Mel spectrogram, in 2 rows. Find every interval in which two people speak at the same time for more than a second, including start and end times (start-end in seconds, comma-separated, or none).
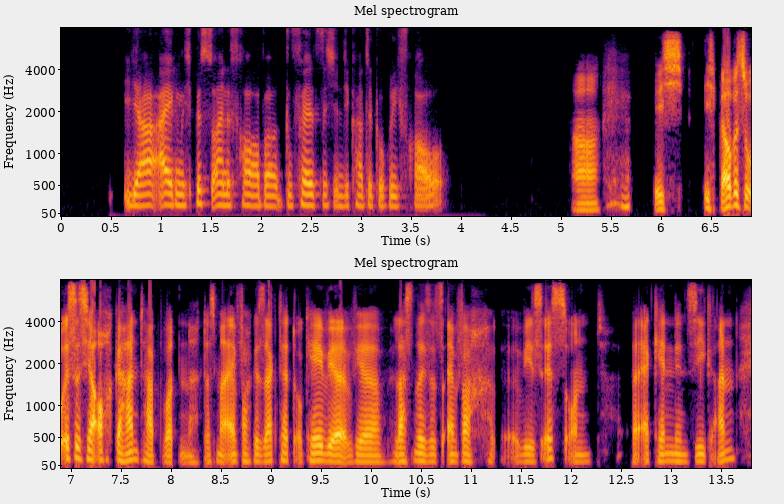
none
